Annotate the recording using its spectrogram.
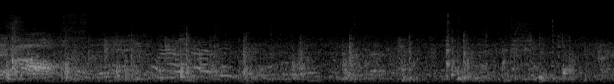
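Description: Audience chatter in a hall between songs, with a few scattered claps as the applause dies away.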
